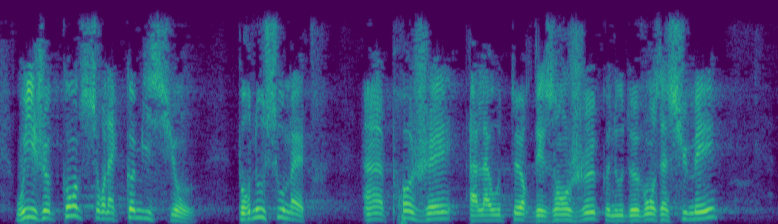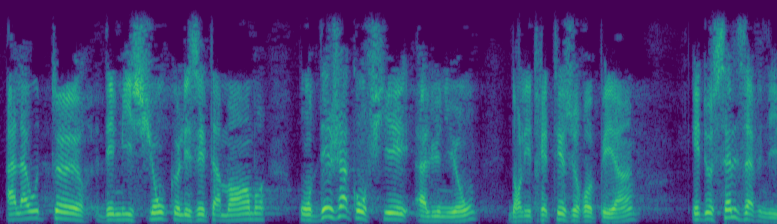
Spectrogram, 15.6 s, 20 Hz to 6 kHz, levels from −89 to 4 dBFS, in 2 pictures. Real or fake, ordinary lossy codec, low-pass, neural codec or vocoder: real; Opus, 64 kbps; 5.4 kHz; none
